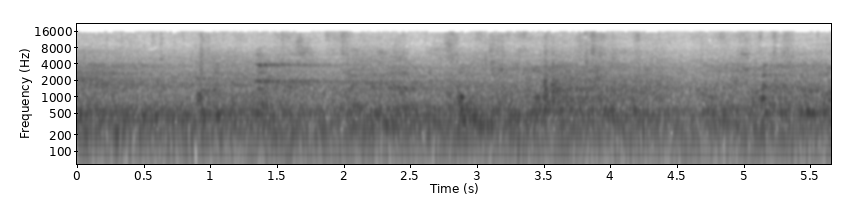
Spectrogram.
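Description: A man talks urgently to a group up close.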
